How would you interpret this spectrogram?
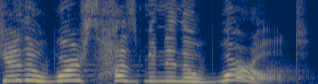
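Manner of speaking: high, sharp mock jab at a spouse; imitating a heated jab at her husband; mock angry insult. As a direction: toss it like a spiteful wife.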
